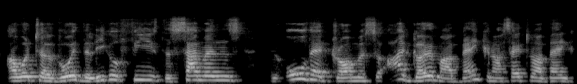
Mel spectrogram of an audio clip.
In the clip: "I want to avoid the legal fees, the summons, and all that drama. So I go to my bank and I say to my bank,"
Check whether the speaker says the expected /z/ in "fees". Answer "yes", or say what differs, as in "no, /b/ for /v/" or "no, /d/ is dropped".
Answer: yes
